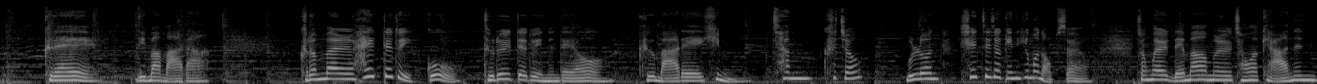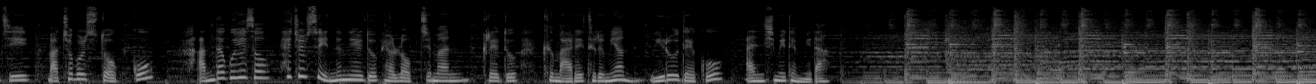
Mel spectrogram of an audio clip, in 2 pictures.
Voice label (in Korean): 라디오 DJ 멘트 일반인 30대; KBS 2라디오 해피타임4시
